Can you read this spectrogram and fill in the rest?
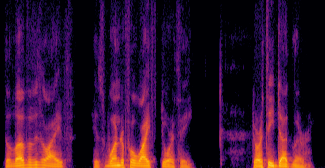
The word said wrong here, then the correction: Duder: Deuter. It's like the Big Lebowski.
